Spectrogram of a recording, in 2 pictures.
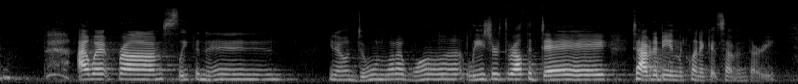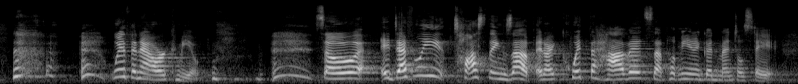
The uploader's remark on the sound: I gave a keynote at the 2023 NENA Conference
